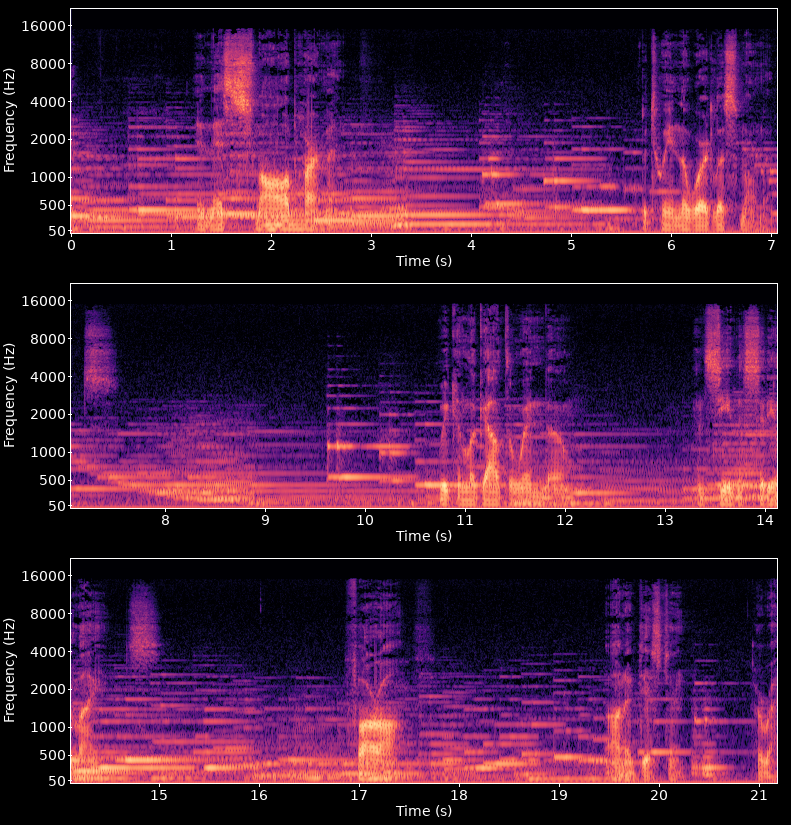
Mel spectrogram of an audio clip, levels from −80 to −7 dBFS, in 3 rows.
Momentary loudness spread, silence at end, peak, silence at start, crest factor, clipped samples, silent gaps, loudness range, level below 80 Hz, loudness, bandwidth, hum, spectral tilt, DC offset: 13 LU; 0 s; 0 dBFS; 0 s; 20 dB; under 0.1%; none; 7 LU; -36 dBFS; -21 LUFS; 15.5 kHz; none; -5 dB/octave; 2%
